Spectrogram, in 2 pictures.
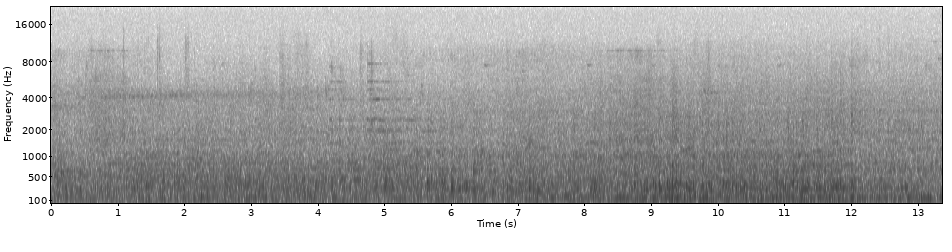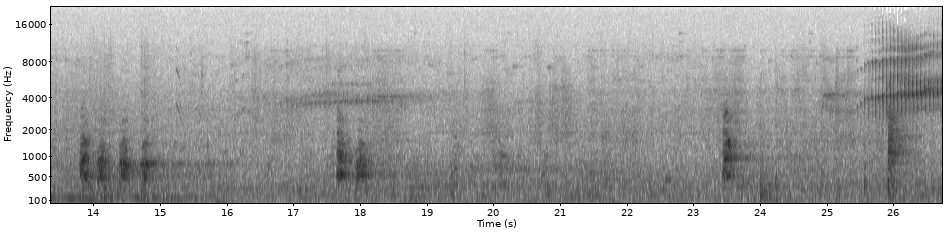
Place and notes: Orthodox Assumption Monastery of the Caves, Bakhchsysaray, Crimea, Ukraine - Into the valley, into the chapel
The Assumption Monastery of the Caves is carved into a cliff. The date of it's foundation is disputed, although local monks assert that it originated as early as the 8th century but was abandoned when Byzantium lost its hold on the region. The current monastic establishment dates back to the 15th century.
In 1921 the monastery was closed by the Soviet government. After the dissolution of the Soviet Union and Ukrainian independence the monastery was reopened to the public in 1993. The self-empowered garde of Kosaks protects the site with whips and sabre against wrong behaving people and the local Tatars, whom they consider as a threat.
From the steps up into the entrance-hall-chapel, with a zoom recorder I catch the clouds of shouting swallows, monks and their herds of goats, sheep and cows in the valley, a huge modern drill carving deeper into the mountains on the other side and behind me tourists and helpers of the monastry pass.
